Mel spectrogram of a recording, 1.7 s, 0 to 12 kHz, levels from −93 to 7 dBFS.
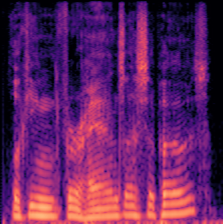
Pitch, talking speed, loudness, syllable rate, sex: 135 Hz, 180 wpm, -16 LUFS, 5.5 syllables/s, male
